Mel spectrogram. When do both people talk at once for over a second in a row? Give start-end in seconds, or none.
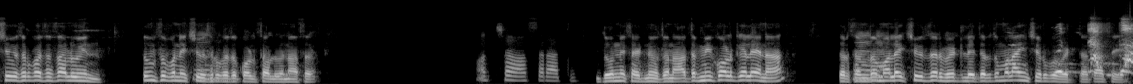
none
